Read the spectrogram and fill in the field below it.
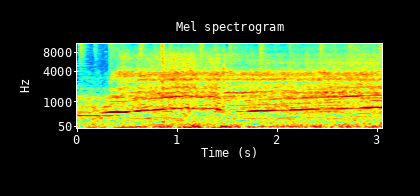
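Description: A Novitec Ferrari 812 N-Largo engine roars loudly and continuously while driving, its pitch rising and falling slightly as it revs under load.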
